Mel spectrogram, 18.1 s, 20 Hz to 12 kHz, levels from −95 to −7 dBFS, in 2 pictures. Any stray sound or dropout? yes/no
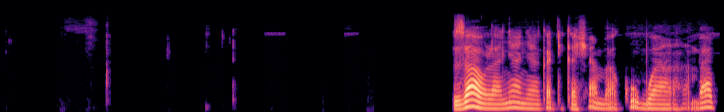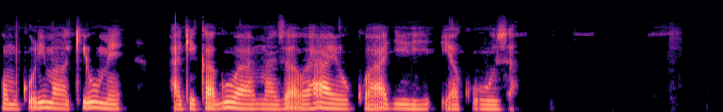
no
